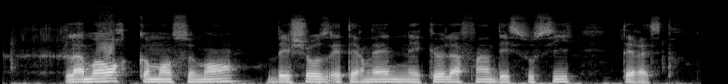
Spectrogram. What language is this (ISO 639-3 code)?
fra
